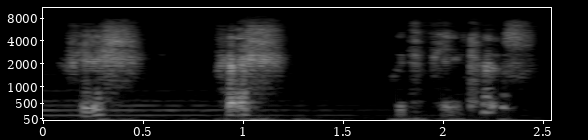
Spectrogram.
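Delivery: aghast at the idea; startled wizard horrified by fish fingers. A narrator's reading. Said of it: "with horror".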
